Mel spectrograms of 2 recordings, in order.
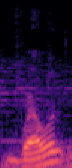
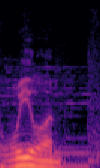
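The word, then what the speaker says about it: Whelen: Wait, is it pronounced ARCA Wellen? – Wellen? Yeah, it's Wellen. – I've been pronouncing it wrong my entire life. I thought it was Wheelan.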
